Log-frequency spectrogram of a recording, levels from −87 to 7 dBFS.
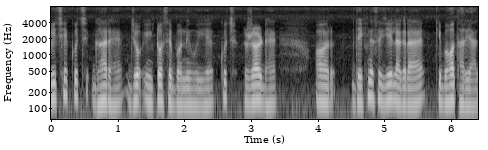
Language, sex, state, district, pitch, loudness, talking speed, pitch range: Hindi, male, Bihar, Patna, 135 Hz, -22 LUFS, 215 wpm, 125-140 Hz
